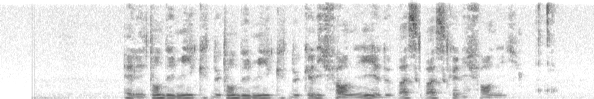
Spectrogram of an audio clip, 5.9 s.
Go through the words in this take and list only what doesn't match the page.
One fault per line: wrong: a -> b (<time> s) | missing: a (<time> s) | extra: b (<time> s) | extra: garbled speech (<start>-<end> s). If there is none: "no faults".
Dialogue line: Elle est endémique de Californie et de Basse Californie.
extra: endémique de (2.3 s)
extra: Basse (4.2 s)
